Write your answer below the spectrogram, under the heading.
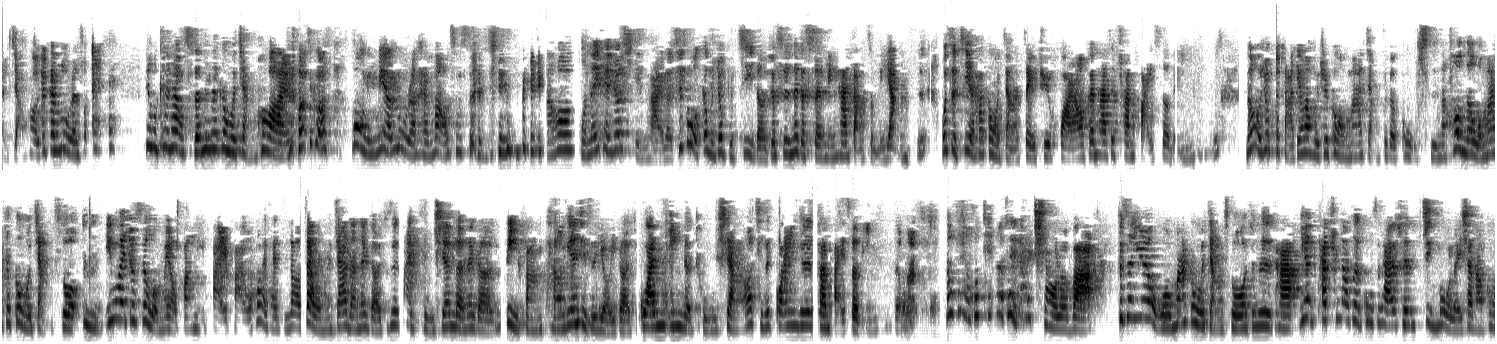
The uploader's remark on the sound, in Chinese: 因疫情關係遠端錄音，追求完美音質者可以不要聽沒關係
